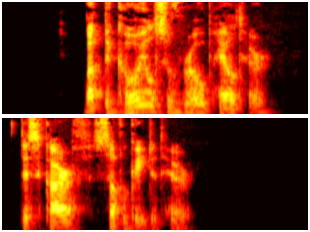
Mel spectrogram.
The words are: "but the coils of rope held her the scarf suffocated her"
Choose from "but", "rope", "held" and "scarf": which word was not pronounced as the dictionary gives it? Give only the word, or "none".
rope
